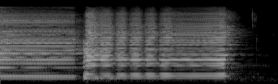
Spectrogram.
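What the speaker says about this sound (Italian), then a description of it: "se un'armonica diatonica in tonalità di Do suona così" Diatonic harmonica in standard C key, playing a bright reedy chord that holds, then pulses in several quick rhythmic swells before stopping, followed by a faint short tail; solo and close.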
